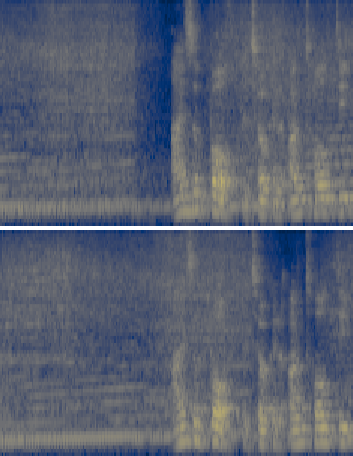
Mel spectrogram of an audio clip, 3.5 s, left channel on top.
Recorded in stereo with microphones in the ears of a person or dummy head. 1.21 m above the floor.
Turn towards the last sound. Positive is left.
turn(degrees=60)  # may be behind; listen again after turning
